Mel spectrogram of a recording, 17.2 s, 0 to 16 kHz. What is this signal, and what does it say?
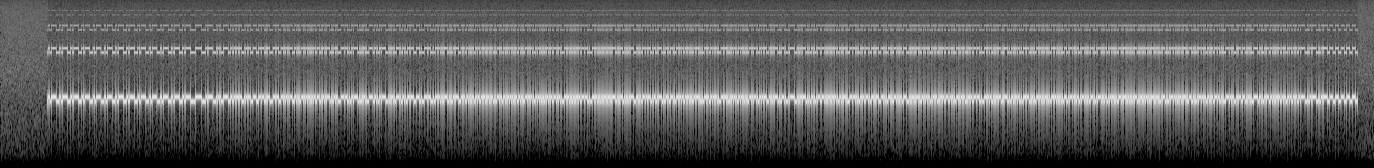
NAVTEX (SITOR-B), 100 baud, 170 Hz shift, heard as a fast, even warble, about 1700 Hz centre. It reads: ZCZC GE72 NAV WARNING 304. WRECK IN PSN 41-25N 161-18E. WIDE BERTH REQUESTED. NNNN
